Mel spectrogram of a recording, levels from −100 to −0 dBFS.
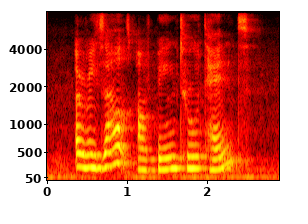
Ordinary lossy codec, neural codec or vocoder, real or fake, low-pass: none; codec, 16 kHz, 8 kbps, FreqCodec, smaller model; fake; none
